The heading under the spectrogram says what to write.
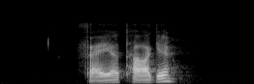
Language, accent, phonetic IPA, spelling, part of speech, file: German, Austria, [ˈfaɪ̯ɐˌtaːɡə], Feiertage, noun, De-at-Feiertage.ogg
- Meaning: nominative/accusative/genitive plural of Feiertag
